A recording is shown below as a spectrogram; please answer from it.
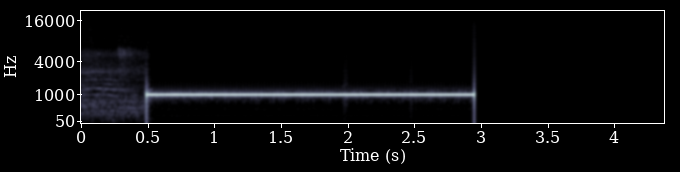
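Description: A loud, steady electronic beep on one pitch, starting about half a second in and cutting off abruptly after about two and a half seconds. Faint background chatter comes just before it.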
